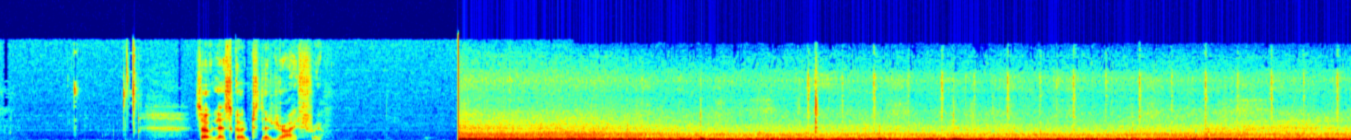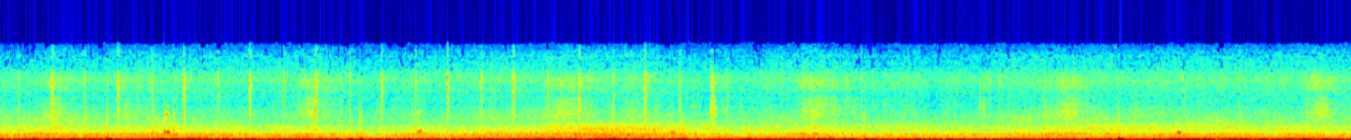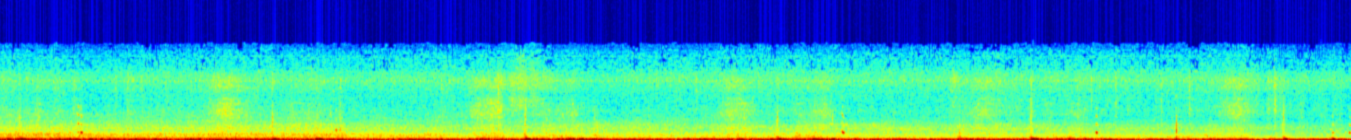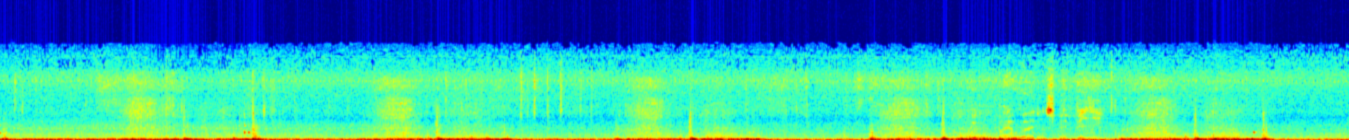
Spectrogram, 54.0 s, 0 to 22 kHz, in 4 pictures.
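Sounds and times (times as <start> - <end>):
car cabin road rumble: 4.6 - 54.0.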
